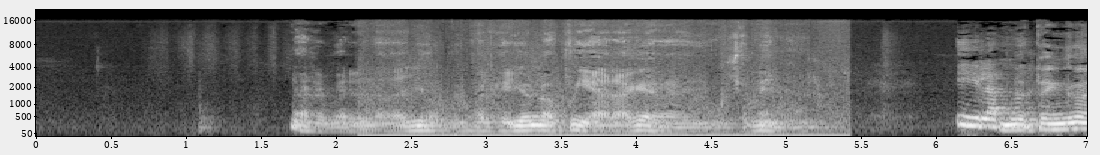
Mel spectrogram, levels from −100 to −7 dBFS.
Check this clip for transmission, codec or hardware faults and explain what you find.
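One fault stands out: a stuck bit from 2.14 s to 5.42 s. For that span, one data bit appears to hold a fixed value, likely from a broken data line or converter fault. Roughly half the samples land off by that bit's weight, a step of about -30 dBFS, in a pattern that follows the waveform. The result is distortion laid over the sound, and quieter moments fill with noise because the bit keeps flipping with the sign of small values.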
